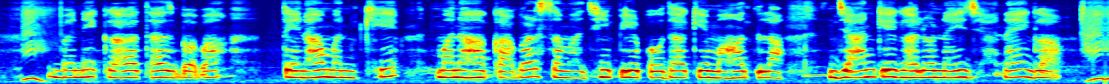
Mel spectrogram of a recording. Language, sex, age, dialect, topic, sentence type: Chhattisgarhi, female, 18-24, Eastern, agriculture, statement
